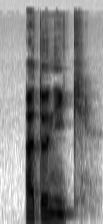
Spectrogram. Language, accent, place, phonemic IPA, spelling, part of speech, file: French, France, Lyon, /a.tɔ.nik/, atonique, adjective, LL-Q150 (fra)-atonique.wav
- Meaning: atonic (of sound, toneless)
